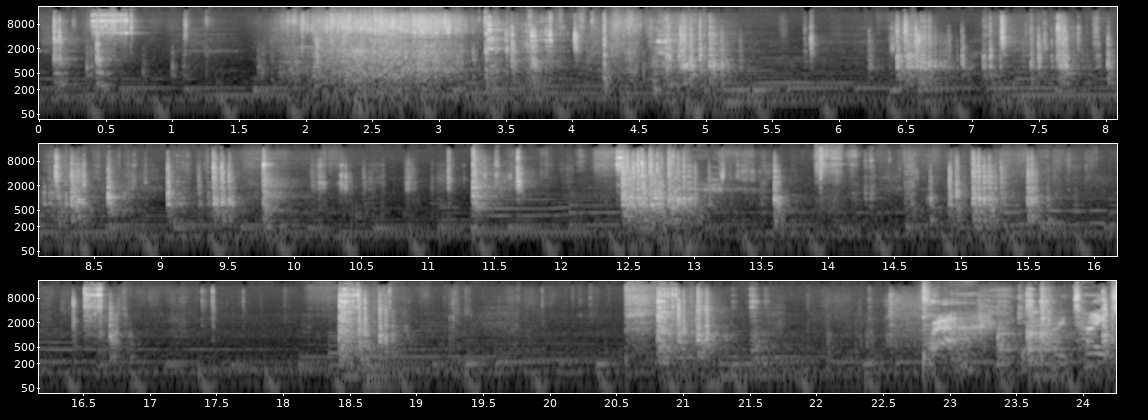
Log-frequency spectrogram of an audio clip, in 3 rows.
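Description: Close ratcheting clicks from a 15mm socket wrench tightening starter bolts on a 1999–2004 Jeep Grand Cherokee, coming in repeated bursts with metallic clanks and shifting tools between them.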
